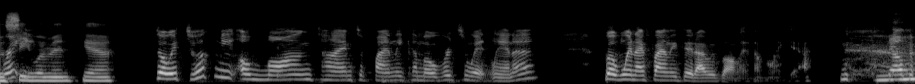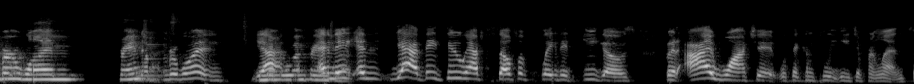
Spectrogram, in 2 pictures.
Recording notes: joins us in the BMB Zoom Room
